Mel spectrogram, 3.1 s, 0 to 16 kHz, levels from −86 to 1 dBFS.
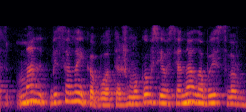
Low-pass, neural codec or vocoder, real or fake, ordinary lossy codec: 7.2 kHz; none; real; AAC, 96 kbps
